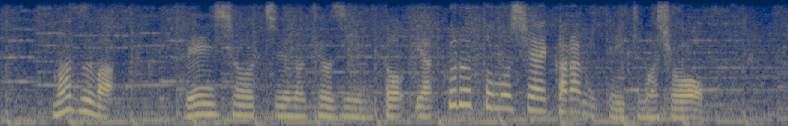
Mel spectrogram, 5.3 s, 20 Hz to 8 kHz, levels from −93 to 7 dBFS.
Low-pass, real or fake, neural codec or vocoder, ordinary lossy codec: 7.2 kHz; real; none; Opus, 16 kbps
